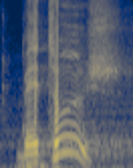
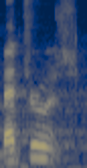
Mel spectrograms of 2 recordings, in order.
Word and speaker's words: Bet Rouge: It's actually from patois or French. Bet Rouge, red beast. That's right. Pronounced Bet Rouge.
